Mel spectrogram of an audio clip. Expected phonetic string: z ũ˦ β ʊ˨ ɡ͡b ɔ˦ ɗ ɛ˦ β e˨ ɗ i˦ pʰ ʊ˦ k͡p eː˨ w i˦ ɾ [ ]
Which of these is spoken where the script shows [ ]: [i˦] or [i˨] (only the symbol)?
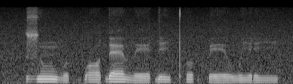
i˦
